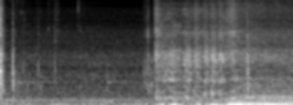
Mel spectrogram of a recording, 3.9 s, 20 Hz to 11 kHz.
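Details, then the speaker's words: GMC truck with a newly cut key, after three 30-minute security relearn waits, cranks quietly for two seconds then starts cleanly and idles steadily, though the service theft deterrent light stays on; previously a no-start. "And the light's still on, as you can see. It starts up though. It never used to start up before, but it starts up."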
